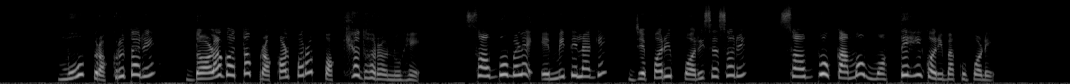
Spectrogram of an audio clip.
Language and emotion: Odia, disgusted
